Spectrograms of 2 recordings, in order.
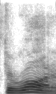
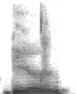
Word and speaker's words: Deron: It is Deron. Yeah, the way it's spelled, it's not Darren.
